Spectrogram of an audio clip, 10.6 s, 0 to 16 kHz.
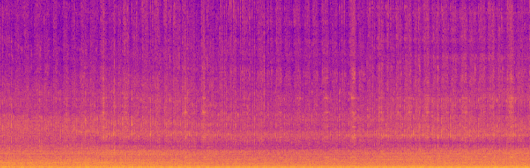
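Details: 1949 Farmall Cub: a steady, low, even putter at idle with no knocks, ticks or grinding. Normal idle.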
